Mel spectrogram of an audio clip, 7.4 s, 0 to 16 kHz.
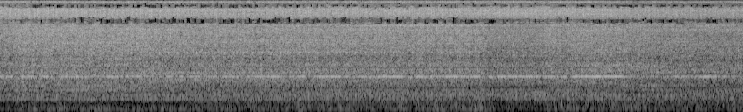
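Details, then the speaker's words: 1964 Chevrolet C20 engine after sitting 19 years, running after fuel line leak fixed: rough, uneven, very noisy idle with loose ticking and thin whistle, smoking; owner hopes rings will free up, cause unknown. "oh she is very noisy that's a whole lot of Bullseye but foreign"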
